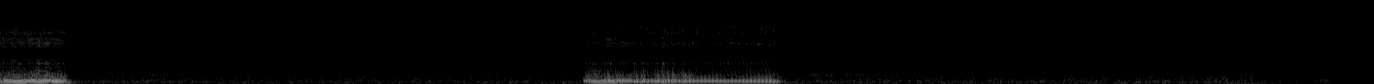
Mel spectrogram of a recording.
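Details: Snoring in a sleeping 4-year-old male American Staffordshire Terrier/Pitbull on his blanket: two long, low, rumbling breaths several seconds apart over quiet room noise.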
